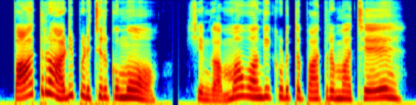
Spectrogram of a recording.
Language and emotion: Tamil, fearful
